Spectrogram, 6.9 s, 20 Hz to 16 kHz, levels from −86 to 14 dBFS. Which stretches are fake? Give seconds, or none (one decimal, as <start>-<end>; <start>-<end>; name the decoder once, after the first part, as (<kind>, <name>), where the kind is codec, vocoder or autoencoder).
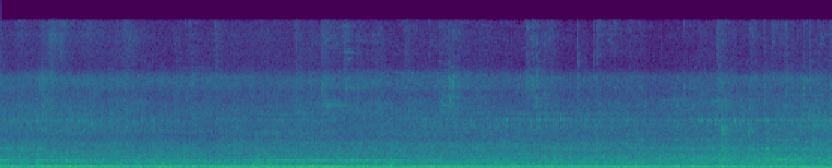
0.0-1.1 (autoencoder, DAC-VAE); 1.9-2.8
